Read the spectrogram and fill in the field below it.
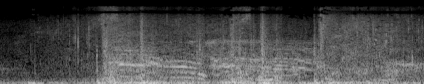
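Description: A huge monster roars and growls.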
